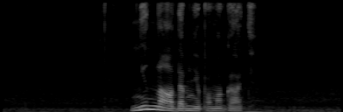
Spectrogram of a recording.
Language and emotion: Russian, angry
